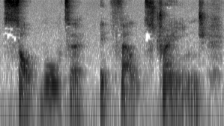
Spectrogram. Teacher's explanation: vowel plus l plus t plus a consonant, instead of removing t completely, we use a glottal stop. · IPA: /ʔ/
